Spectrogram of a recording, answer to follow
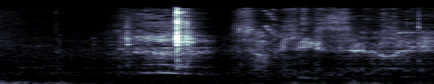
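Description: Small metal-and-glass lantern handled and turned over in the hands, with light clinks and rattles of its metal frame and panes, and a brief soft voice near the middle.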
